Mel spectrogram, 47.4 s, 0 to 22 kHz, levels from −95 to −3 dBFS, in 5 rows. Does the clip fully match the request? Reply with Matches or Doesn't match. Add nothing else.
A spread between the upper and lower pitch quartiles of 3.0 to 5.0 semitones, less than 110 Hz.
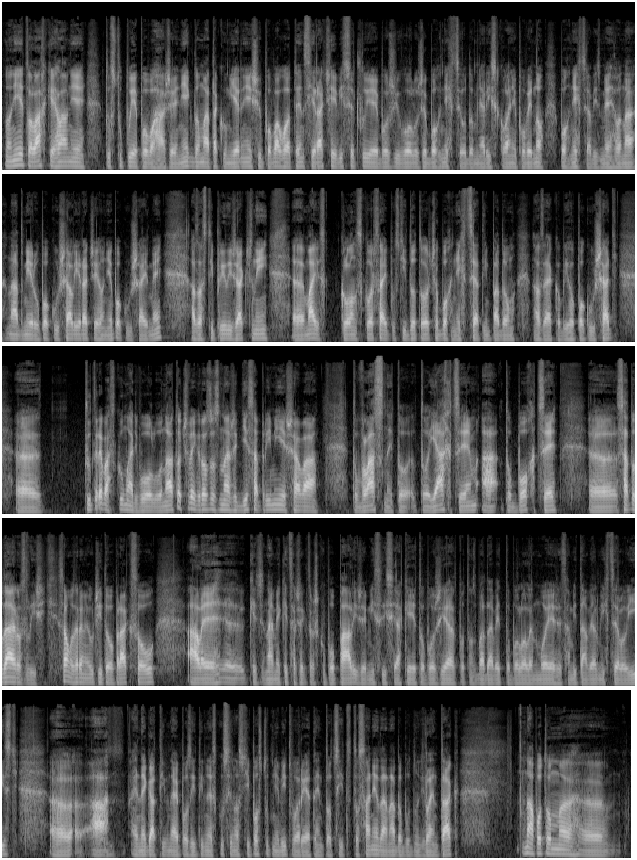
Doesn't match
